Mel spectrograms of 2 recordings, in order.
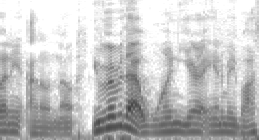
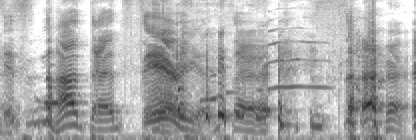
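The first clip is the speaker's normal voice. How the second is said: laughing mock reply; 14 semitones higher, 4 dB louder, much slower than usual.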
